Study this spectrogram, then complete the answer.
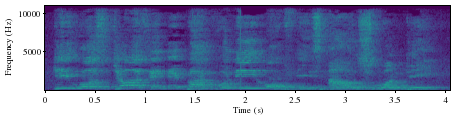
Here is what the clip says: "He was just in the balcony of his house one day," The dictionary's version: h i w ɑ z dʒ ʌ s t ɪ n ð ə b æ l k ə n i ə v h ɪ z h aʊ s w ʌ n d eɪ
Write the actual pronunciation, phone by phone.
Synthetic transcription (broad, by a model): h i w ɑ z dʒ ʌ s t ɪ n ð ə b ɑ k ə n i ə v h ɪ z h aʊ s w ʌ n d eɪ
